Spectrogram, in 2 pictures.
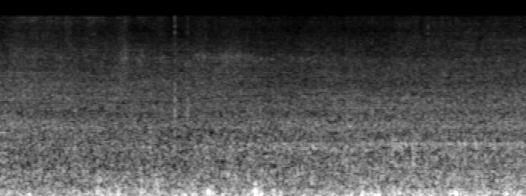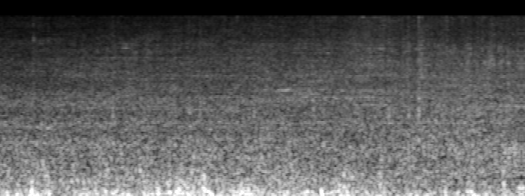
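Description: Wind buffeting the microphone of a moving motorbike, a steady noise with irregular low gusts, over the bike's own riding noise.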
